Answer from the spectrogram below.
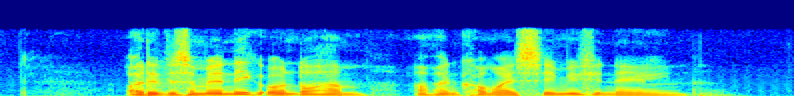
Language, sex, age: Danish, male, 25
